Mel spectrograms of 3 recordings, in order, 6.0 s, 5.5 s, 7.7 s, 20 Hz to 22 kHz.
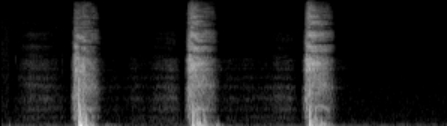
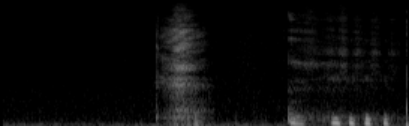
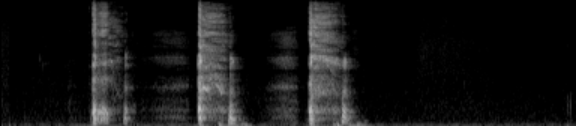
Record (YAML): exhalation_length: 6.0 s
exhalation_amplitude: 16319
exhalation_signal_mean_std_ratio: 0.23
cough_length: 5.5 s
cough_amplitude: 445
cough_signal_mean_std_ratio: 0.42
three_cough_length: 7.7 s
three_cough_amplitude: 7745
three_cough_signal_mean_std_ratio: 0.28
survey_phase: beta (2021-08-13 to 2022-03-07)
age: 65+
gender: Male
wearing_mask: 'No'
symptom_none: true
smoker_status: Never smoked
respiratory_condition_asthma: false
respiratory_condition_other: false
recruitment_source: REACT
submission_delay: 2 days
covid_test_result: Negative
covid_test_method: RT-qPCR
